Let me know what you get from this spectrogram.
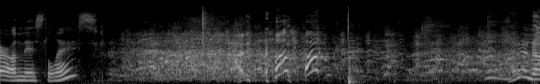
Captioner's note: laughter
